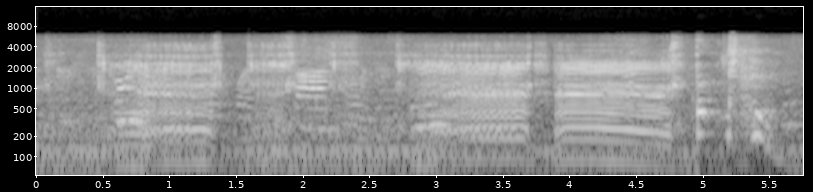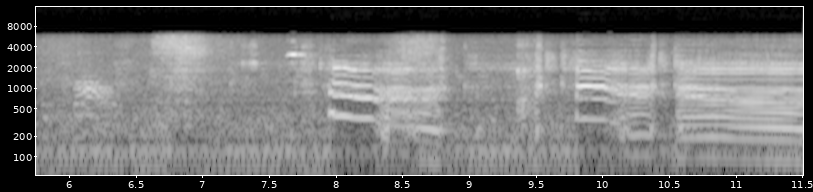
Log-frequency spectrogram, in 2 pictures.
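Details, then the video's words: A pet Bull Terrier 'talks' in a string of wavering, groaning whines and yodel-like moans with short growly bits, pitch sliding up and down, bursts separated by brief pauses, faint low hum behind. "Do you speak Bull Terrier?"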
